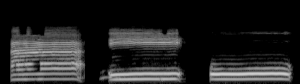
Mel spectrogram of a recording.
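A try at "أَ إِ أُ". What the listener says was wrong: masih ada Hamzahnya.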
